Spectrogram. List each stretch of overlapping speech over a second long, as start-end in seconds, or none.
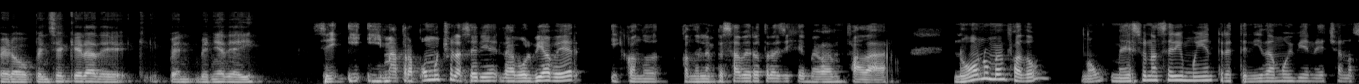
none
